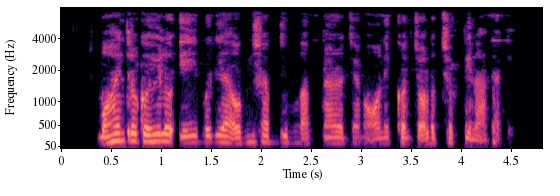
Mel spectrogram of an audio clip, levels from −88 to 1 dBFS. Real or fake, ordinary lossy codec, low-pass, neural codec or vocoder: real; Opus, 64 kbps; 7.2 kHz; none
